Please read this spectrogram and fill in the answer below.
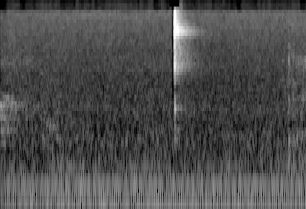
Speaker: we'll switch things on and that you can hear they're clicking that's the the relay being switched on so that's happy to work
